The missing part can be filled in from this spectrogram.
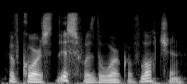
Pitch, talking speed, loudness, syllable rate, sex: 115 Hz, 255 wpm, -17 LUFS, 6.0 syllables/s, male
